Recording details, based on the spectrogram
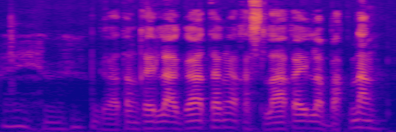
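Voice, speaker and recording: A man's voice: fairly low pitch, moderate pace, fairly bright tone, no echo. An actor playing a middle-aged, thrifty father who grumbles and exclaims in a radio drama, with an Ilocano Filipino accent. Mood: disapproving.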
